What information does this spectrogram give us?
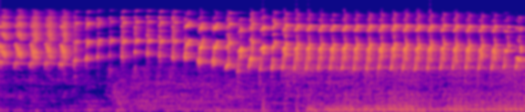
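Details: Lovebird in long chattering song used to spur other lovebirds into singing: rapid, rasping pulses, sliding slightly higher after a second, then a steady fast trill repeated several times each second, faint low hum behind.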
